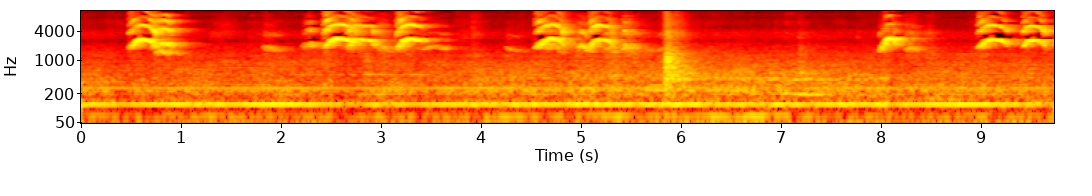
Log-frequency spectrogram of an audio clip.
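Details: Free-roaming cockatiels having fun give clusters of loud arched chirps separated by pauses of a second or more, with a sharp knock midway and a low electrical hum.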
